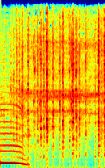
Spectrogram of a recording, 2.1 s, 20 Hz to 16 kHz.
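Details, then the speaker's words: 1963 Pontiac Tempest LeMans convertible, Trophy 4 four-cylinder (half a 389 V8), just started: short falling whine, then rough, sharp, open cracking firing pulses, very loud and raw because no exhaust is connected. "okay so we got a running a hot rod i guess we're running something running something it needs an exhaust"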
